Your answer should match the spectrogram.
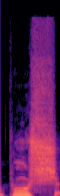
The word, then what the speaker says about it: Puig: Stämmer, jag har precis lärt mig uttala Puig Brands, stavas Puig, och som också äger svenskgrundade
